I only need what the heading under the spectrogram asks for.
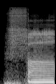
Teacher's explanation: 然后后面舌尖顶上颚 fall,然后你就能听到这个 l 这个 l 的音了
